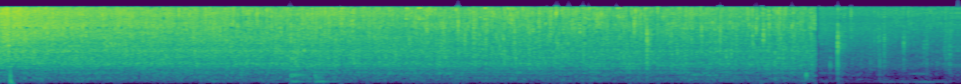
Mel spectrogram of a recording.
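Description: A batch of taro (colocasia root) pieces dropped into hot oil all at once, then the oil sizzling and bubbling hard around them as they deep-fry. The sizzle drops abruptly to a quieter frying sound near the end.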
